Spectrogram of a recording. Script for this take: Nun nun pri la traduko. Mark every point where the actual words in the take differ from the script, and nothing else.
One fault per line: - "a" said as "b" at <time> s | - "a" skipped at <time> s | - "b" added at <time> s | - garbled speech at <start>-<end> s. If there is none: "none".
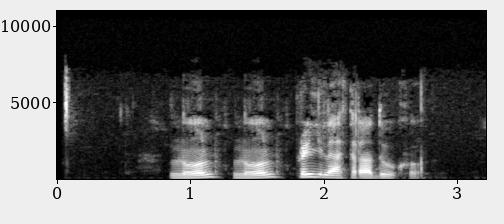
none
